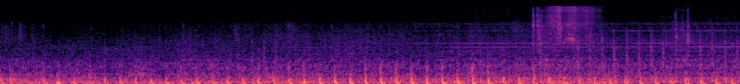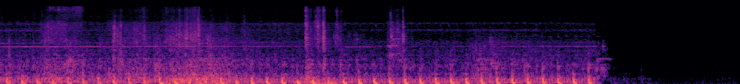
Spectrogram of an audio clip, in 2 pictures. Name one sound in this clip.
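Wind rushes and flutters loudly during a parachute descent.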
